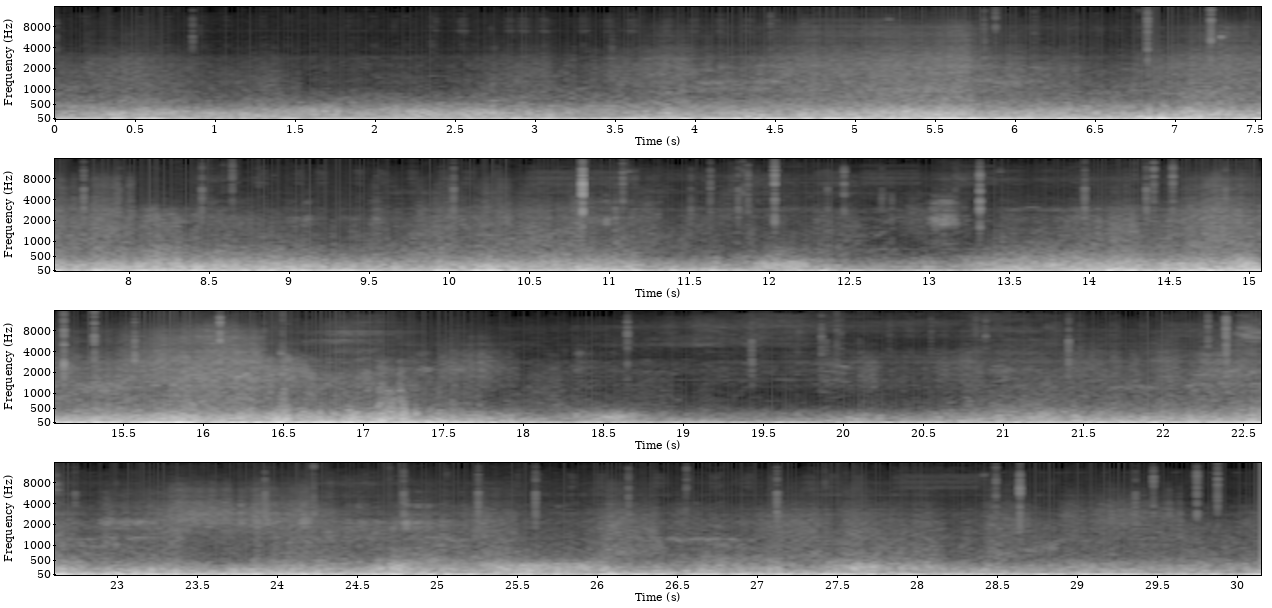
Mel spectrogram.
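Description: Wind buffeting the microphone of a camera on a tandem paraglider in flight: a steady low rumble that swells and eases with the airflow, loudest about halfway through.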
